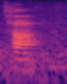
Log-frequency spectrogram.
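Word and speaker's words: 他: So this character here is pronounced ta, and it means he.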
